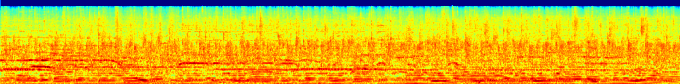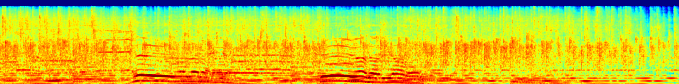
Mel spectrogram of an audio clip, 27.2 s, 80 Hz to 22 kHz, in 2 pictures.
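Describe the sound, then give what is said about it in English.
An audience claps continuously for nearly half a minute, a dense, steady patter of many hands, with sustained musical tones running underneath and swelling briefly in places. “30 seconds, clap your hands and receive it.”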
